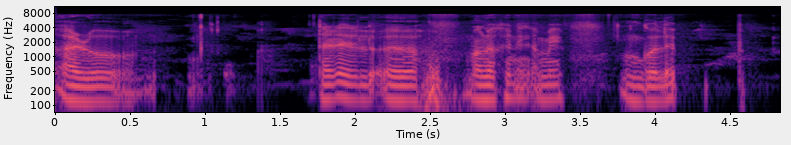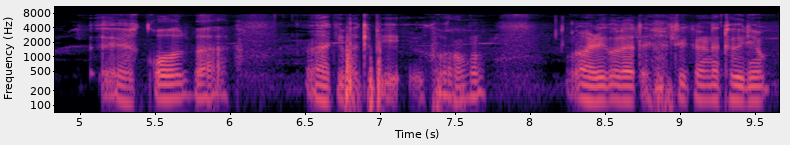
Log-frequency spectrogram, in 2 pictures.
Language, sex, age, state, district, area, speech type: Assamese, male, 30-45, Assam, Udalguri, rural, spontaneous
